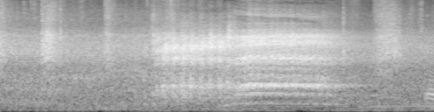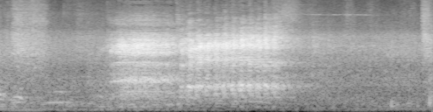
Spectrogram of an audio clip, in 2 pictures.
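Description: Sheep bleating: two long, loud bleats, the first about a second and a half in and the second near the end.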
